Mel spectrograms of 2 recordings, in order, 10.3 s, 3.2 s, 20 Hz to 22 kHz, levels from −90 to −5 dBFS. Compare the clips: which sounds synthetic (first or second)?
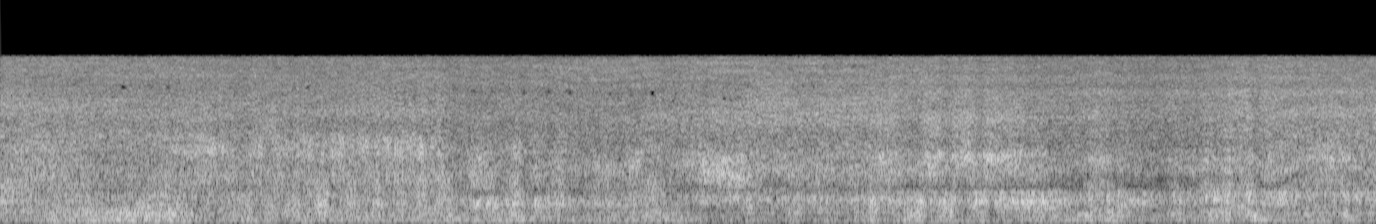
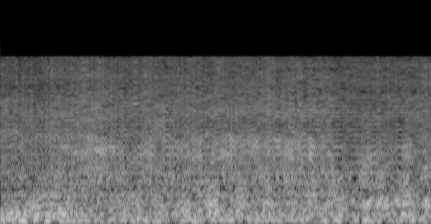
second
